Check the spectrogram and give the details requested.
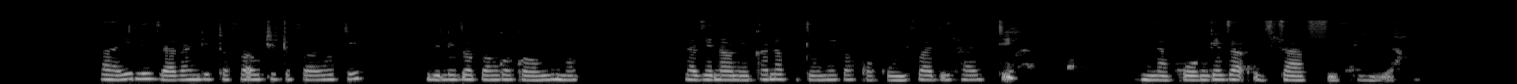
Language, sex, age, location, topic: Swahili, female, 18-24, Kisii, education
